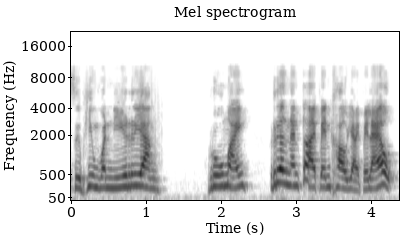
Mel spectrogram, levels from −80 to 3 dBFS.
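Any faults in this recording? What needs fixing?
Throughout, a rough hissy halo and smeared, underwater quality, with nothing above 10.6 kHz, likely Nellymoser compression near 44 kbps; noise-filled bands distinguish it from plain low-pass filtering. Record or transcode with a modern codec at adequate bitrate instead.

From 1.05 to 1.23 s, irregular scratchy bursts chop the speech: loose connector crackle, a contact making and breaking; its irregularity separates it from periodic dropouts. Clean and reseat connectors, replacing worn cables before recording.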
